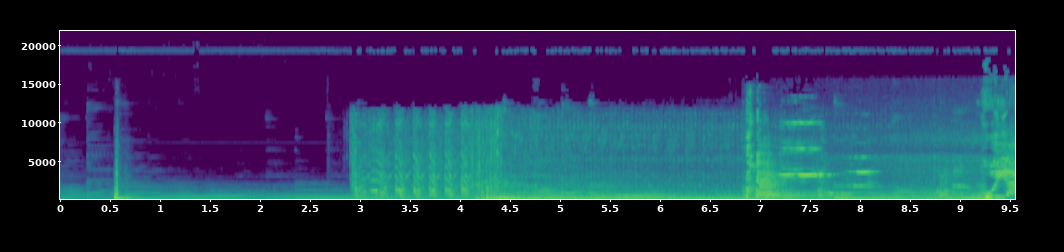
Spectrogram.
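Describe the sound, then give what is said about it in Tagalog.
A sharp thud, then a car starter cranks in quick rhythmic bursts before the engine catches and settles into a steady running rumble that continues to the end; the car is Eman's, parked in front of a house. “Kanina pa nakaparada yung kotse ni Eman sa tapat ng bahay natin pero ngayon ka lang bumaba.”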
